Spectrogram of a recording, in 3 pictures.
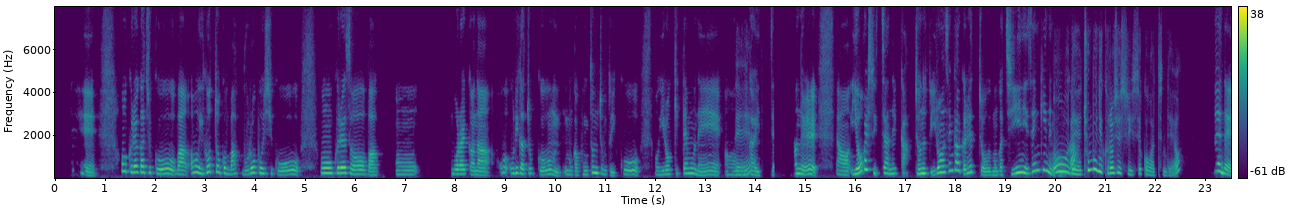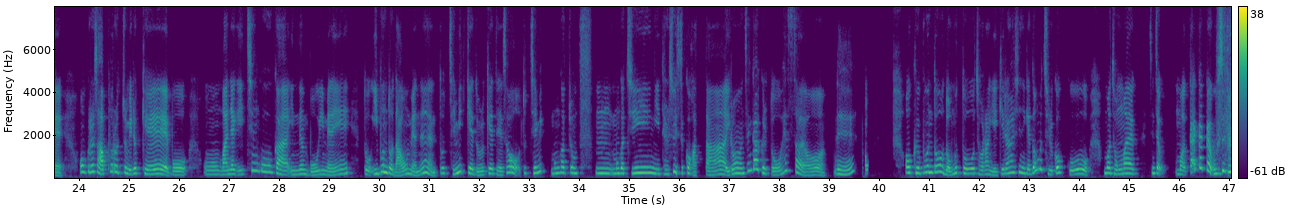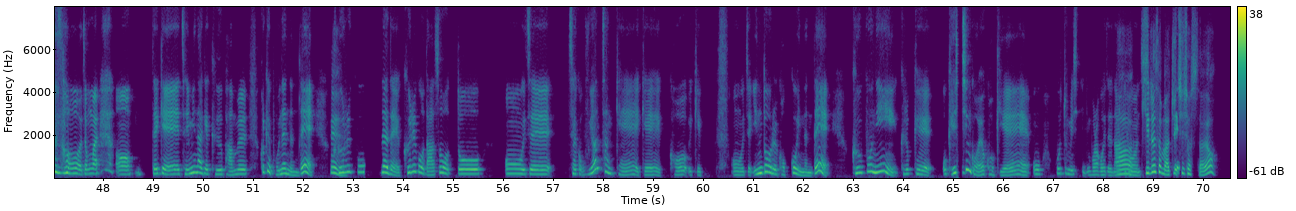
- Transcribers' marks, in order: laughing while speaking: "웃으면서"
- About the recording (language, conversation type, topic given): Korean, advice, 새로운 지역의 관습이나 예절을 몰라 실수했다고 느꼈던 상황을 설명해 주실 수 있나요?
